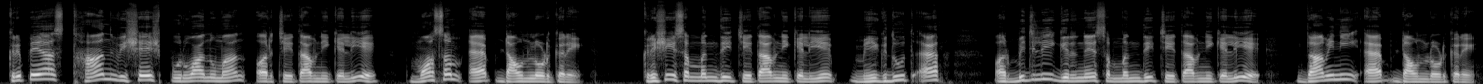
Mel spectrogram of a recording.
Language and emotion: Hindi, neutral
